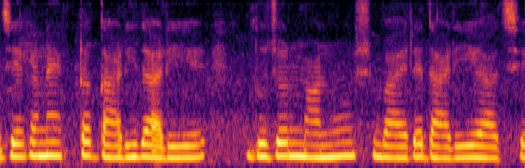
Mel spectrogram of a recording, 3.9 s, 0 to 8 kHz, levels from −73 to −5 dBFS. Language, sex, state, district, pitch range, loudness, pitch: Bengali, female, Odisha, Nuapada, 210-235 Hz, -15 LUFS, 220 Hz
